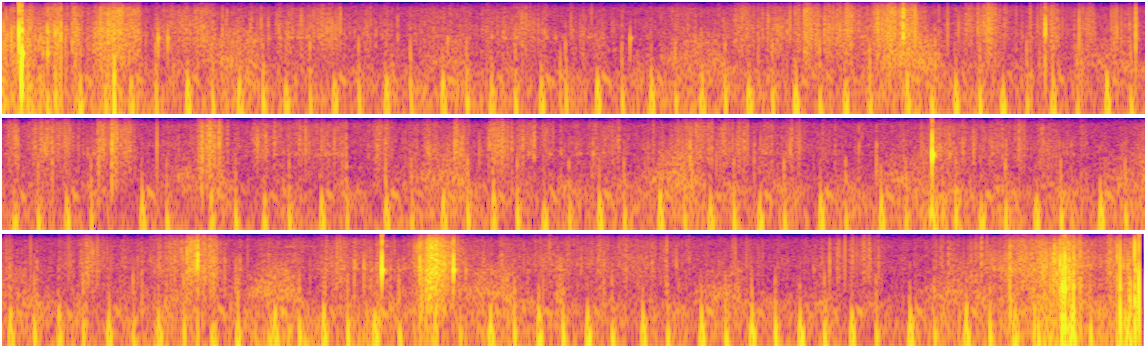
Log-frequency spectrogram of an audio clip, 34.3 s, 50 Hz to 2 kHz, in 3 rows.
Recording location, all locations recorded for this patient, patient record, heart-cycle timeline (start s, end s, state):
aortic valve (AV)
aortic valve (AV)+mitral valve (MV)
#Age: Child
#Sex: Female
#Height: 76.0 cm
#Weight: 10.4 kg
#Pregnancy status: False
#Murmur: Present
#Murmur locations: aortic valve (AV)+mitral valve (MV)
#Most audible location: mitral valve (MV)
#Systolic murmur timing: Early-systolic
#Systolic murmur shape: Decrescendo
#Systolic murmur grading: I/VI
#Systolic murmur pitch: Low
#Systolic murmur quality: Musical
#Diastolic murmur timing: nan
#Diastolic murmur shape: nan
#Diastolic murmur grading: nan
#Diastolic murmur pitch: nan
#Diastolic murmur quality: nan
#Outcome: Normal
#Campaign: 2014 screening campaign
0.00	1.82	unannotated
1.82	1.94	S1
1.94	2.08	systole
2.08	2.16	S2
2.16	2.34	diastole
2.34	2.46	S1
2.46	2.60	systole
2.60	2.68	S2
2.68	2.82	diastole
2.82	2.92	S1
2.92	3.06	systole
3.06	3.14	S2
3.14	3.30	diastole
3.30	3.40	S1
3.40	3.54	systole
3.54	3.64	S2
3.64	3.82	diastole
3.82	3.92	S1
3.92	4.06	systole
4.06	4.16	S2
4.16	4.38	diastole
4.38	4.50	S1
4.50	4.62	systole
4.62	4.72	S2
4.72	4.88	diastole
4.88	4.98	S1
4.98	5.10	systole
5.10	5.20	S2
5.20	5.38	diastole
5.38	5.48	S1
5.48	5.60	systole
5.60	5.70	S2
5.70	5.92	diastole
5.92	6.04	S1
6.04	6.18	systole
6.18	6.26	S2
6.26	6.46	diastole
6.46	6.56	S1
6.56	6.72	systole
6.72	6.80	S2
6.80	6.96	diastole
6.96	7.08	S1
7.08	7.20	systole
7.20	7.30	S2
7.30	7.44	diastole
7.44	7.56	S1
7.56	7.68	systole
7.68	7.76	S2
7.76	7.90	diastole
7.90	8.02	S1
8.02	8.16	systole
8.16	8.24	S2
8.24	8.42	diastole
8.42	8.52	S1
8.52	8.66	systole
8.66	8.74	S2
8.74	8.97	diastole
8.97	34.29	unannotated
